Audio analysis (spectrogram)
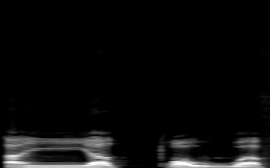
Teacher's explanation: نون کا یا میں ادغام کریں گے، یہاں پر غنہ کریں گے، اس نون کو نہیں پڑھیں گے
